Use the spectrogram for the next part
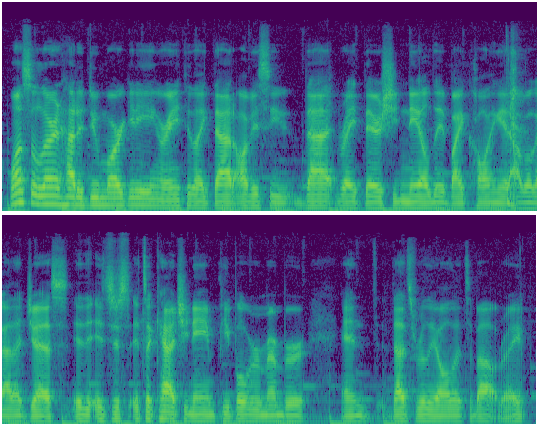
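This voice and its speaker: A man's voice: lowish voice, steady tone, fairly quick, fairly bright tone, faint music behind. A man co-hosting a casual interview, asking rambling, hesitant questions full of "you know" and "like". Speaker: podcast co-host.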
